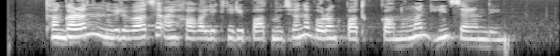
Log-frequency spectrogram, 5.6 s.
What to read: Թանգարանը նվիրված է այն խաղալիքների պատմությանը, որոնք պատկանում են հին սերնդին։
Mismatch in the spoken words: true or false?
false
